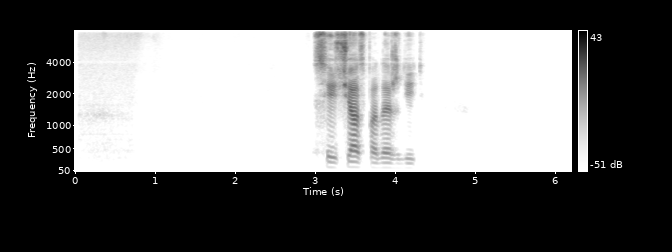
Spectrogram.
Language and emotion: Russian, neutral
